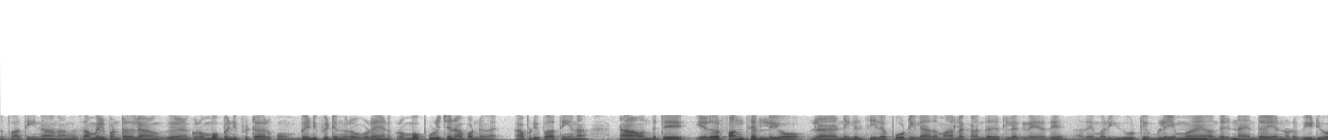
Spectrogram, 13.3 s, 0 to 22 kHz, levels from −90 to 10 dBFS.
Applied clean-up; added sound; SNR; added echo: none; Rain / Thunderstorm; 20 dB; none.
